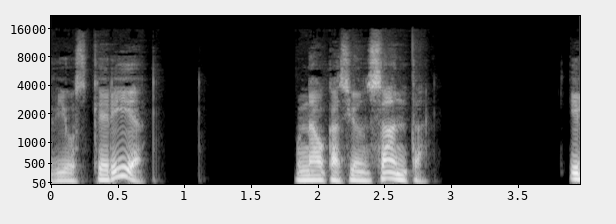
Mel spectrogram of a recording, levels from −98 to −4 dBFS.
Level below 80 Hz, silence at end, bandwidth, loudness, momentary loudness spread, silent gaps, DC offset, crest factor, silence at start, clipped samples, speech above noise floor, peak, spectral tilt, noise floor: -44 dBFS; 0 s; 14.5 kHz; -17 LUFS; 8 LU; 0.89-1.09 s, 1.18-1.82 s, 2.93-3.80 s; under 0.1%; 18 dB; 0 s; under 0.1%; over 74 dB; -2 dBFS; -6 dB/octave; under -90 dBFS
